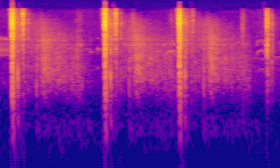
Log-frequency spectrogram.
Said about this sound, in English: But I'll crack off a few shots, throw some hulls slightly forward.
